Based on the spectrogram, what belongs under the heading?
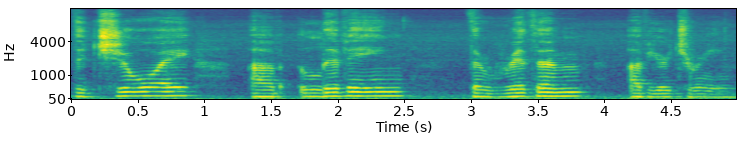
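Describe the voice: Vocal fry and a slightly mellow tone at a slow pace, with fairly even intonation. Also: woman.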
